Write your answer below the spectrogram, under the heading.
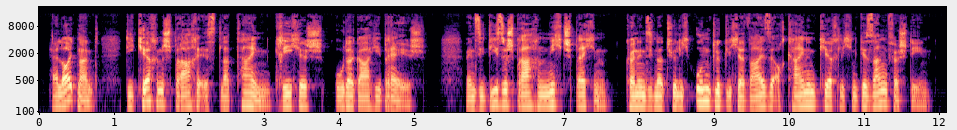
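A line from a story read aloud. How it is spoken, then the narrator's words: Loud call back downward. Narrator (German): Damit alle da unten es gut hören konnten, rief ich laut zurück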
